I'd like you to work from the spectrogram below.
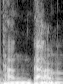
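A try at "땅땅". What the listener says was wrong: instead of the D sound it's not just a regular soft D it's a bit stronger actually yeah more like th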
